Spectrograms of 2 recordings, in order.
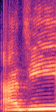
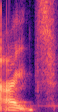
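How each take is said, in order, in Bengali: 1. 'i' ধ্বনিটি শব্দের শেষে আসে। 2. 'i' ধ্বনিটি শব্দের মাঝখানে আসে। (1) "এই যে এই শেষে ছিল" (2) "এটা মাঝখানে চলে আসবে।"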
